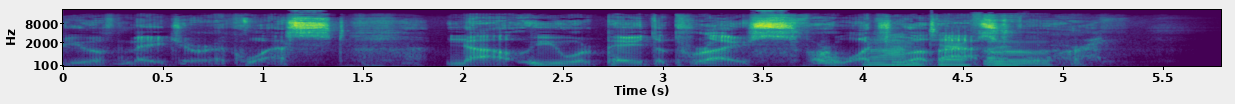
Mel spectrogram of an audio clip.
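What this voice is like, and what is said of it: Menacing demon character voice. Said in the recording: “doing a demon voice”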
